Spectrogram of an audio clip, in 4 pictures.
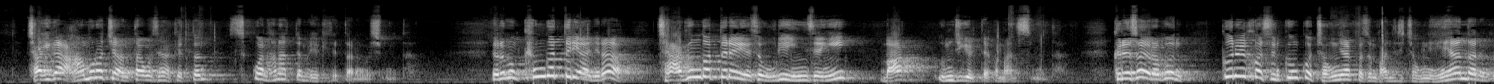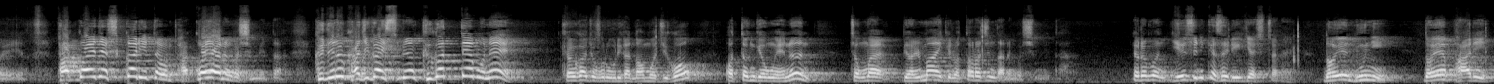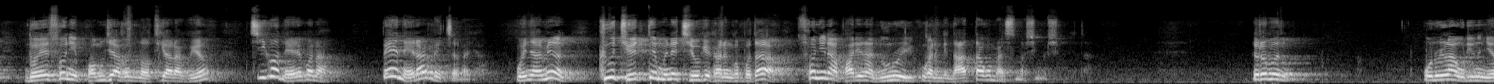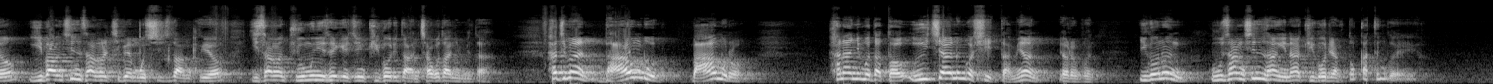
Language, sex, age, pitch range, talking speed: English, male, 40-59, 190-310 Hz, 115 wpm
